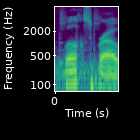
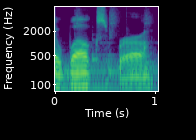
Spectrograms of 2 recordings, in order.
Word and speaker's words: North Wilkesboro: pronounce it but north wilkesboro will say i think that's it wilkes bro i always want to say welksboro but it's wilkesboro i believe and um yeah i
